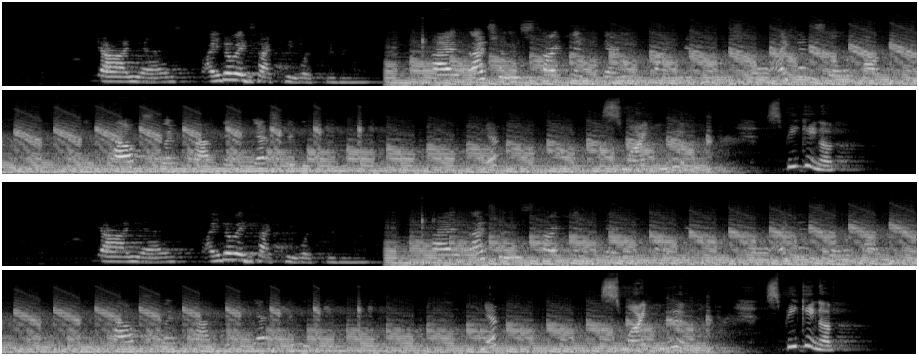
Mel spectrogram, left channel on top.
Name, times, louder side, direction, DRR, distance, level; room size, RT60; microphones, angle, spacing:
voice 1, 1.0-1.7 2.0-3.7 4.3-9.2 10.0-12.6, left 4 dB, 90° left, 8 dB, 1.8 m, -23 dB
sound 1, 3.8-16.2, equal, 5° right, 3.7 m, -20 dB
voice 2, 15.2-16.2 16.5-17.5, right 2 dB, 85° right, 8 dB, 1.9 m, -22 dB
27.5 x 22.5 x 8.5 m, 0.67 s
head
